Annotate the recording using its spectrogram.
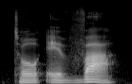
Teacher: don't lose that final stress just because there's 3 syllables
